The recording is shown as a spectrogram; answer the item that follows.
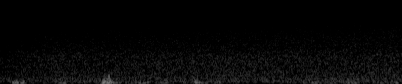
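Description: Faint, steady background hiss with a single soft low thump about a second in.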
